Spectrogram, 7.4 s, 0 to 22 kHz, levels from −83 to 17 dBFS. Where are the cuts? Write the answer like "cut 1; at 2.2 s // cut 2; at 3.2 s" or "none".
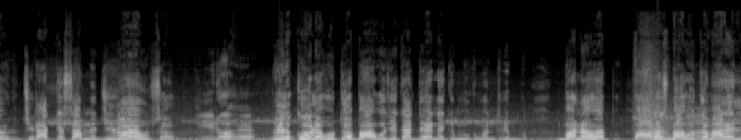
cut 1; at 6.2 s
